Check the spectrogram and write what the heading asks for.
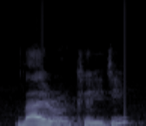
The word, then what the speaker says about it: Byron Katie: Caty no sé decirlo bien en inglés Katy se escribe K t i e Byron Katie y en la cual nos hace una serie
